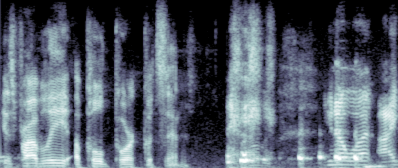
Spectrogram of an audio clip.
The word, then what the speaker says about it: poutine: that's because they're pronouncing it wrong look it puts in is the proper pronunciation it is the actual it's a French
